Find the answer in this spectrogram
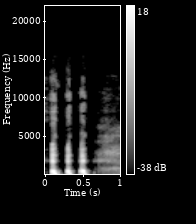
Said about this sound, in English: Coughing some more. Sorry.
